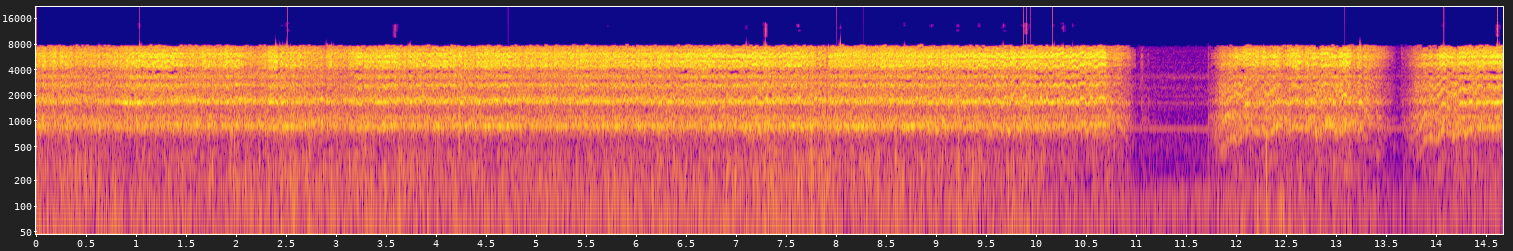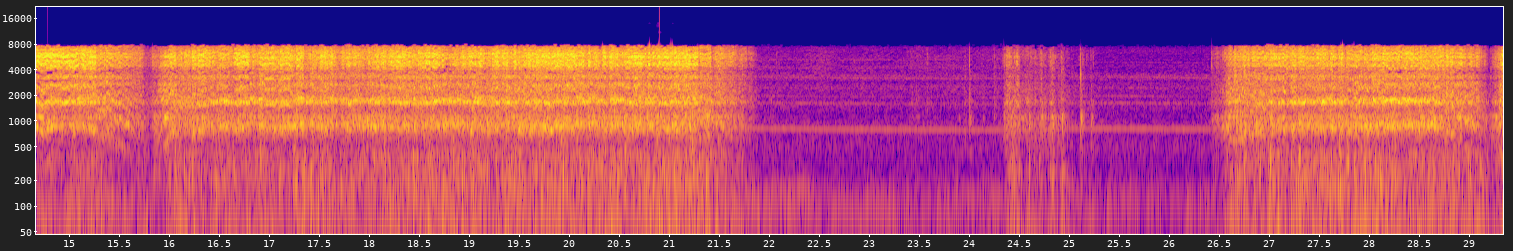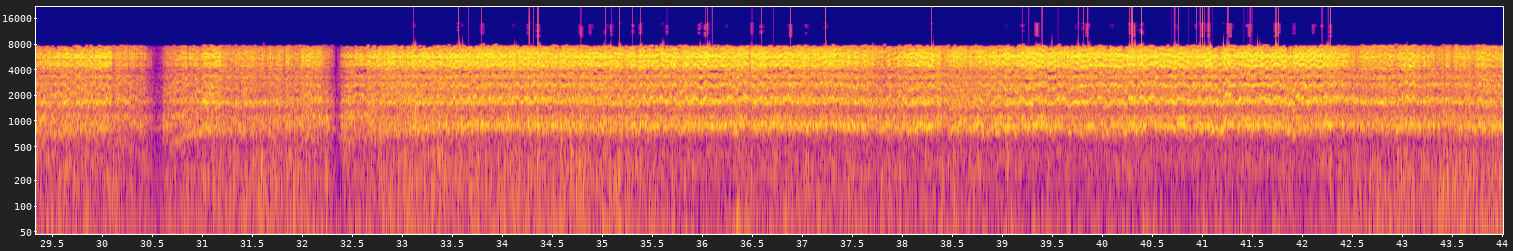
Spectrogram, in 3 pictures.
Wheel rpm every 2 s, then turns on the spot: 230, 230, 230, 220, 220, 110, 150, 160, 200, 220, 150, 0, 10, 120, 150, 150, 170, 220, 230, 220, 230, 230.
24-26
